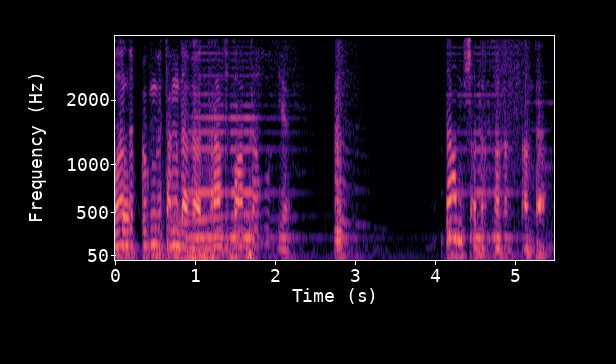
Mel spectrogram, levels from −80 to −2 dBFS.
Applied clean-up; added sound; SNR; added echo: neural mask model RNNoise.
